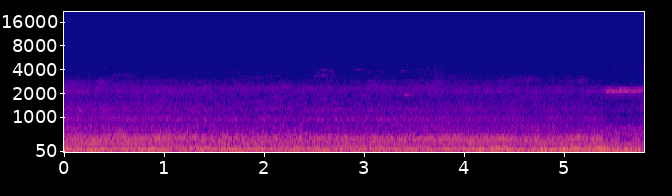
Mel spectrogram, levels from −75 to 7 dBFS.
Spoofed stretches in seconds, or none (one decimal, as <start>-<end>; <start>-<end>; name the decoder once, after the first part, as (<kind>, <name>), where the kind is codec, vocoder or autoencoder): 0.0-1.1 (codec, ZipCodec); 3.7-5.8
